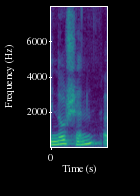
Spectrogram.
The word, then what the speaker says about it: Notion: Donc ce logiciel, c'est Notion, Notion, ça s'écrit Notion, mais ça se dit Notion.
